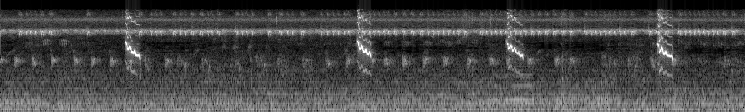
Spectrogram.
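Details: Kecial kuning ciak call used as training material to stir lazy birds into singing: sharp, loud descending calls repeated about every two seconds over a steady ticking of softer high notes and a constant high insect-like hum.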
